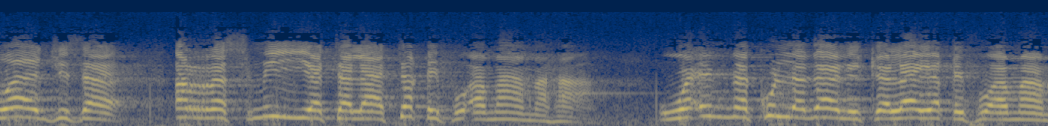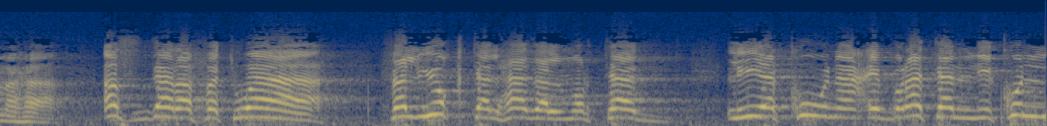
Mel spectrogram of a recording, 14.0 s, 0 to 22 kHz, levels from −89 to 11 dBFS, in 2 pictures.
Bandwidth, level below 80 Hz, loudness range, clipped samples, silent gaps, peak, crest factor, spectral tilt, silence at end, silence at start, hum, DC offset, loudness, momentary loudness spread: 11 kHz; -44 dBFS; 2 LU; under 0.1%; none; -2 dBFS; 14 dB; -5 dB/octave; 0 s; 0 s; none; under 0.1%; -16 LUFS; 9 LU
